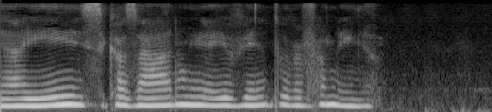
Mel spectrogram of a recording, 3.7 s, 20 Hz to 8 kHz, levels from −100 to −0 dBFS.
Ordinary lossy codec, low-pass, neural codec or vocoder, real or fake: MP3, 48 kbps; 7.2 kHz; codec, 24 kHz, 0.9 kbps, WavTokenizer, small release; fake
